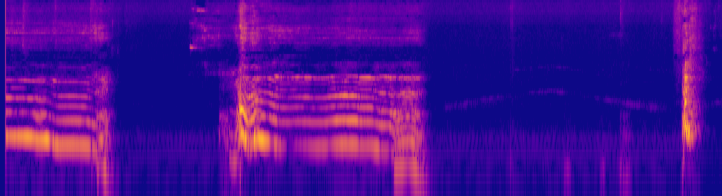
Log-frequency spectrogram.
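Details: German Shepherd howling: two long tonal howls, the first about two seconds, the second about four seconds, steady then falling at the end, followed by a short yelp near the end after quiet.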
